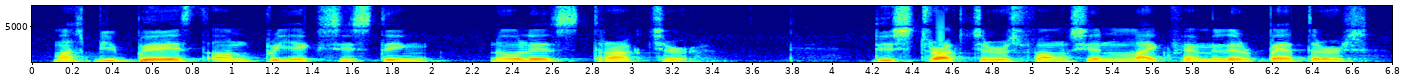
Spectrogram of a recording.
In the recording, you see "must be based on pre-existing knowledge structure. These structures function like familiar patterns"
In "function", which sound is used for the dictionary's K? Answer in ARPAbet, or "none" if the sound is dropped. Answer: none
